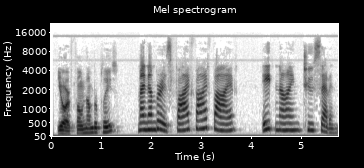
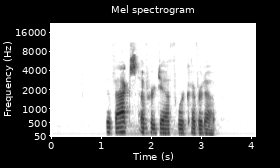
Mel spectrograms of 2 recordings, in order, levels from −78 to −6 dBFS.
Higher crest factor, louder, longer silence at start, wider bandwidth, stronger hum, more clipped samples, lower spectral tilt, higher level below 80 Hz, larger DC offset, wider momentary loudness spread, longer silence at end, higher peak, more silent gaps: second, 16 dB vs 22 dB; first, -16 LUFS vs -23 LUFS; second, 0 s vs 1.1 s; first, 15.5 kHz vs 11.5 kHz; neither; neither; about the same, -4 dB/octave vs -4 dB/octave; first, -56 dBFS vs -70 dBFS; first, 3% vs under 0.1%; second, 7 LU vs 10 LU; second, 0 s vs 0.8 s; about the same, 0 dBFS vs -2 dBFS; neither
